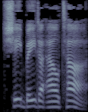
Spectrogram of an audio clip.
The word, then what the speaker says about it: Gibraltar: Gibraltar Spanish pronunciation chibita Alta is a British overseas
